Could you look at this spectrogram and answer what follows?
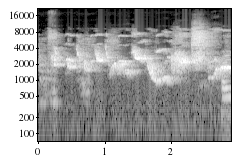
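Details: White-rumped shama singing a loud, fast run of varied whistled phrases that slide up and down, with some notes sharp and squawky, continuing without pause for about three seconds.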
